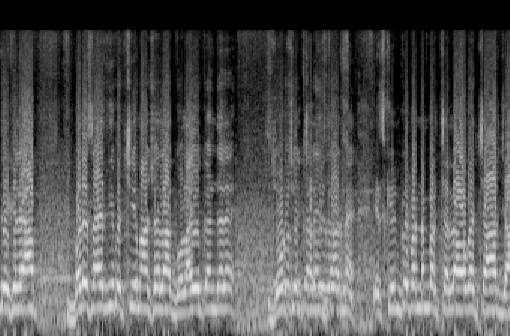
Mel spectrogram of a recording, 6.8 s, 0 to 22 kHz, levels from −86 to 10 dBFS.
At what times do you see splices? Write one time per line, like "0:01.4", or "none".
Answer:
0:04.2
